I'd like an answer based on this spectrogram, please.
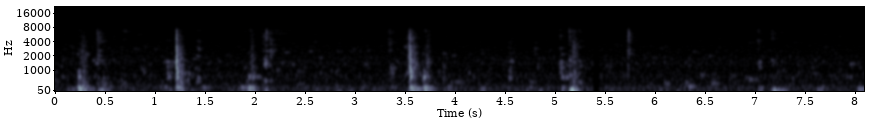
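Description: Computer mouse clicking: sharp single clicks every second or so, a couple of them in quick pairs, as a Fibonacci retracement is drawn on a trading chart.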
